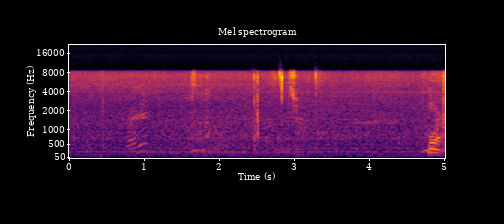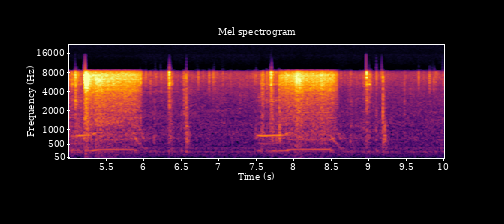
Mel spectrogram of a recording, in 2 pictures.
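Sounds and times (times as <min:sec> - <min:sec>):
pump whine: 0:03.6 - 0:09.6.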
